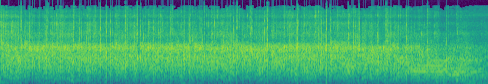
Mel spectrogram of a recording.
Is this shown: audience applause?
yes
